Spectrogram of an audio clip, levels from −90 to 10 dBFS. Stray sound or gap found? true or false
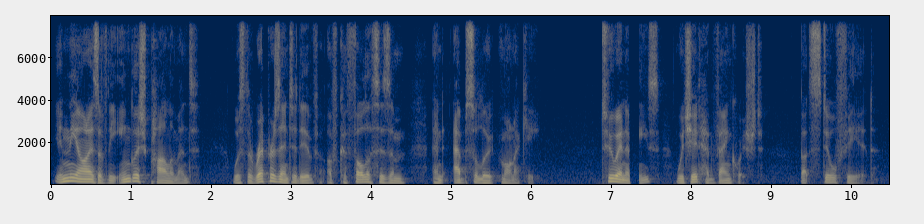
true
